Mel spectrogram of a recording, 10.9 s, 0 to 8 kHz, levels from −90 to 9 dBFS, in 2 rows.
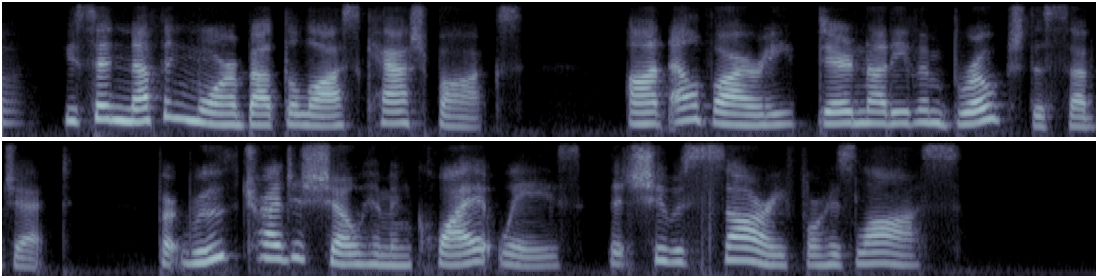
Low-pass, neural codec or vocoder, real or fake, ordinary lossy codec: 7.2 kHz; codec, 16 kHz, about 1 kbps, DyCAST, with the encoder's durations; fake; Opus, 24 kbps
